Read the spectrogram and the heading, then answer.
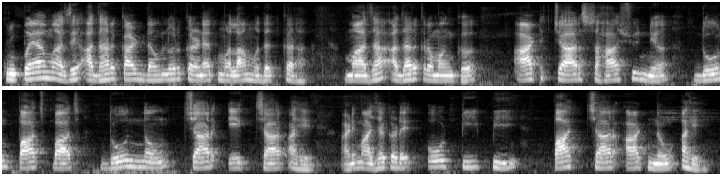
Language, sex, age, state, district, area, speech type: Marathi, male, 18-30, Maharashtra, Kolhapur, urban, read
